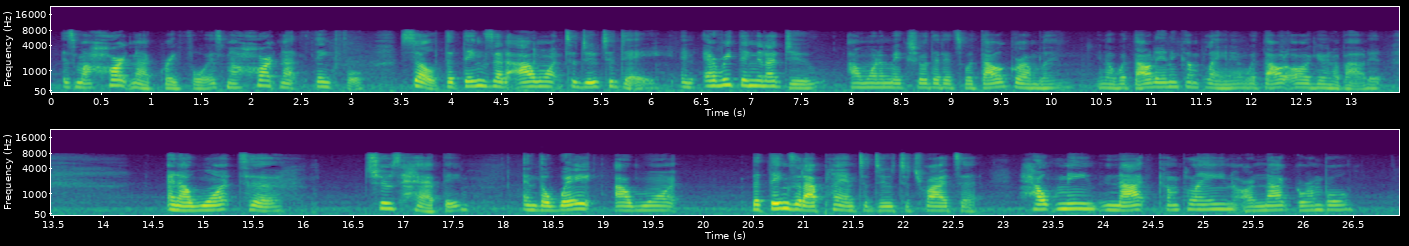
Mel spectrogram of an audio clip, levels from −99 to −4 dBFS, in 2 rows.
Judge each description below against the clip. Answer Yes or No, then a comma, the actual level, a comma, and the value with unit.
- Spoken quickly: No, average, 155 wpm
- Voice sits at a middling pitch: Yes, medium, 170 Hz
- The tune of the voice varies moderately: Yes, average, 3.9 semitones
